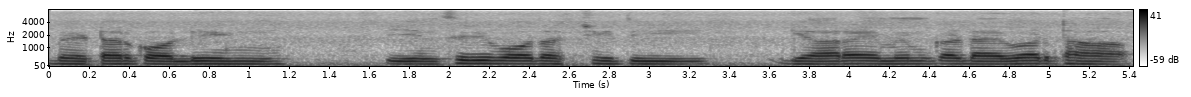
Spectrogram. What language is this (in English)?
Urdu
